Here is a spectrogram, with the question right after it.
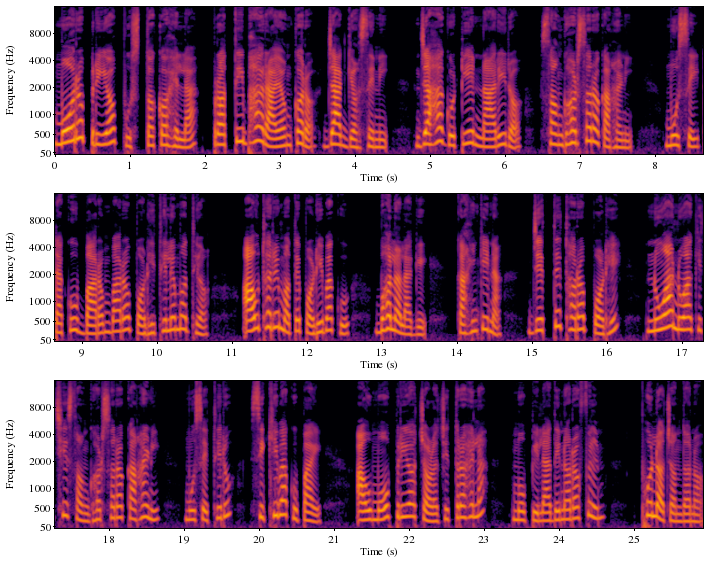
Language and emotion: Odia, neutral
